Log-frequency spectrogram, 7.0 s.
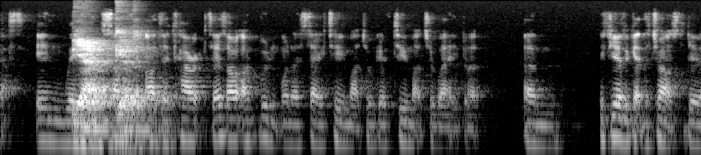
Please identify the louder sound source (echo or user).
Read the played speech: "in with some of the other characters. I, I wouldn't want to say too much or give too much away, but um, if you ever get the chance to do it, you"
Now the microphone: user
